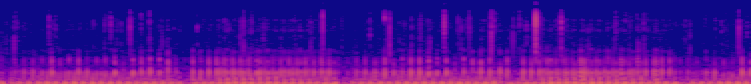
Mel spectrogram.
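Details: Close, deep purr of a domestic cat, a buzzy low rumble throbbing with each breath about once per second, accompanied by bright crackles and snaps from a fireplace.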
